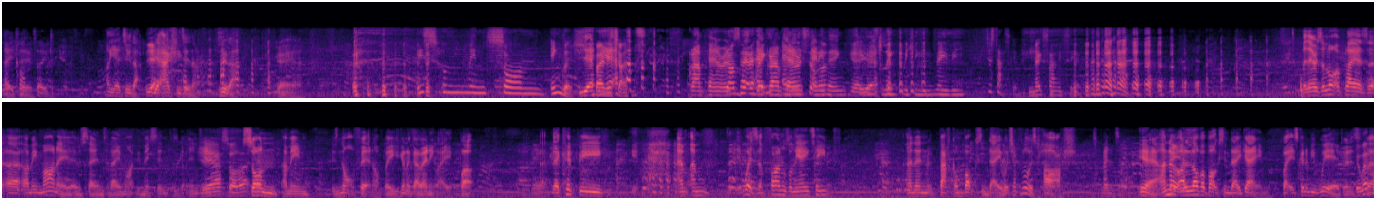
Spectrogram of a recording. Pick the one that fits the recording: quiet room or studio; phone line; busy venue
busy venue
